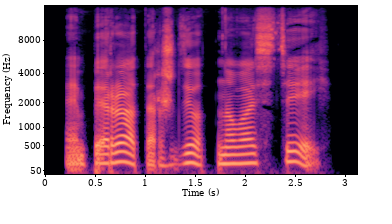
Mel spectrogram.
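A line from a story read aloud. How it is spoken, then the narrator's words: Demon speaking through teeth. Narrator (Russian): процедил демон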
